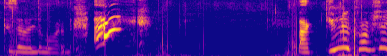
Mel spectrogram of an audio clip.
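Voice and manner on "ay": piercing high scream; sudden terrified shriek. Real, not acted. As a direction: let out a shrill scream of fright. Scream in game.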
